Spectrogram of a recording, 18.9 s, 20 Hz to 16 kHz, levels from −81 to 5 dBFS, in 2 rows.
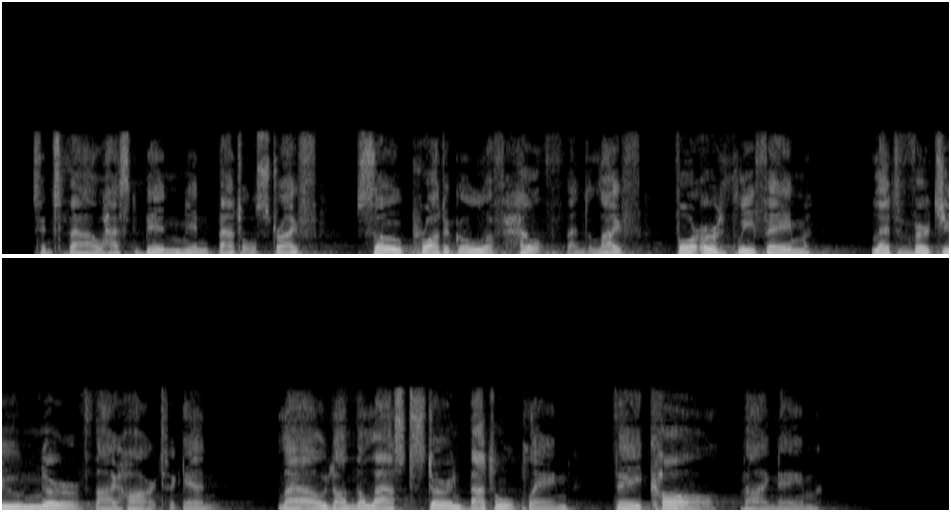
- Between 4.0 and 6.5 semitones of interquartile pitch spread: Yes, wide, 5.4 semitones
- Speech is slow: Yes, slow, 90 wpm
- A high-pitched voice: No, low, 130 Hz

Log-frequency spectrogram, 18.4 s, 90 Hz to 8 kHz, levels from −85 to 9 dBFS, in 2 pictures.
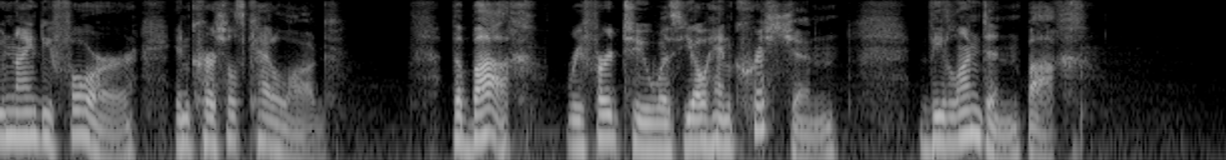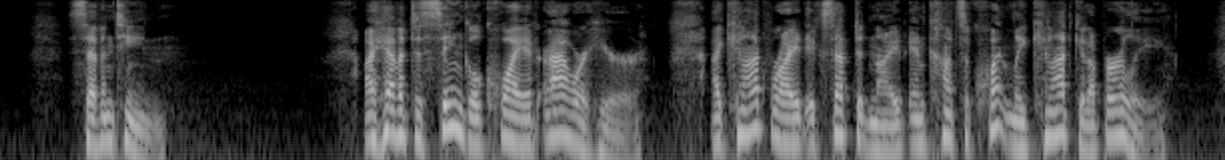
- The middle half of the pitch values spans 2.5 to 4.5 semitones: No, average, 5.3 semitones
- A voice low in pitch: No, medium, 145 Hz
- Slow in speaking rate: Yes, slow, 115 wpm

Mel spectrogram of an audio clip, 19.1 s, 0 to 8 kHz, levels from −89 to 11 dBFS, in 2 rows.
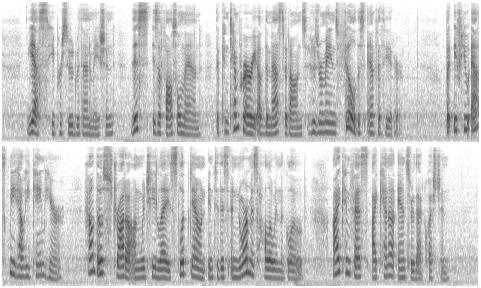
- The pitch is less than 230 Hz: Yes, high, 190 Hz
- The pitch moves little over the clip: No, average, 3.6 semitones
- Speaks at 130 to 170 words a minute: Yes, average, 165 wpm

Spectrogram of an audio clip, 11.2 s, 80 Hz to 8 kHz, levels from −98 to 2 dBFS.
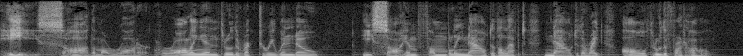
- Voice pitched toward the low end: Yes, low, 115 Hz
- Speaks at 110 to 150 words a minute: Yes, average, 145 wpm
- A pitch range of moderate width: No, wide, 5.8 semitones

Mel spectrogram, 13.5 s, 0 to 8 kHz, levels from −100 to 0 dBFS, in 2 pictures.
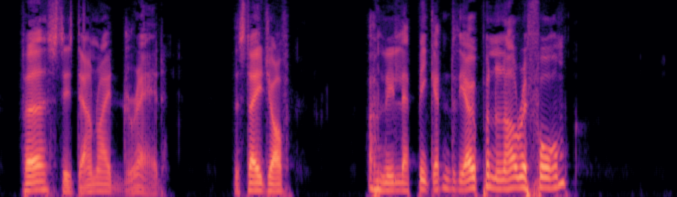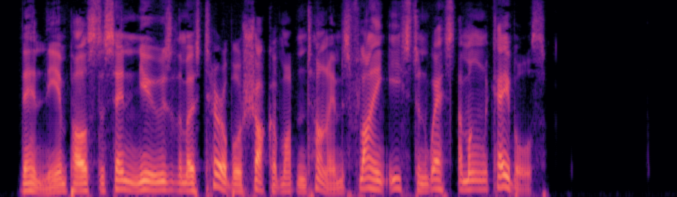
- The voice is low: Yes, low, 110 Hz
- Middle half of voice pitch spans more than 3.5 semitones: Yes, average, 4.5 semitones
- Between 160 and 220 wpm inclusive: Yes, average, 170 wpm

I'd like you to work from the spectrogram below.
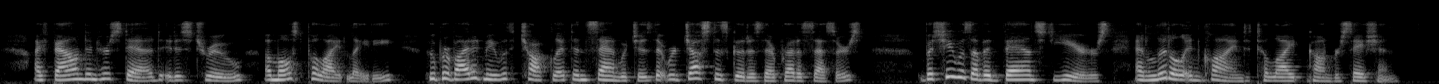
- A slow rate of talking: No, average, 165 wpm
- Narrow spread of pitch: No, average, 5.2 semitones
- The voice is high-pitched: Yes, high, 205 Hz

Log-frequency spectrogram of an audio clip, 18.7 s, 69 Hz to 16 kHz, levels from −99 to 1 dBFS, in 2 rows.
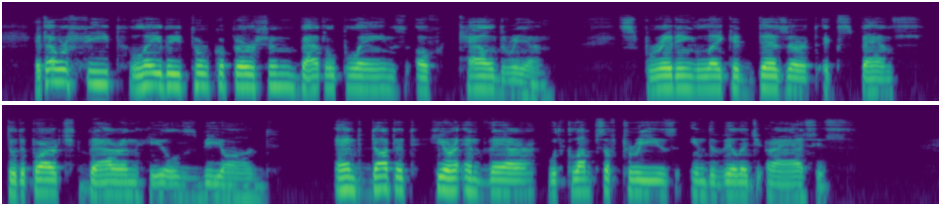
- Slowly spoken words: Yes, slow, 110 wpm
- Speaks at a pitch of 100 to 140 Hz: Yes, low, 135 Hz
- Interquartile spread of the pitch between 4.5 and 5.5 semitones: No, average, 4.0 semitones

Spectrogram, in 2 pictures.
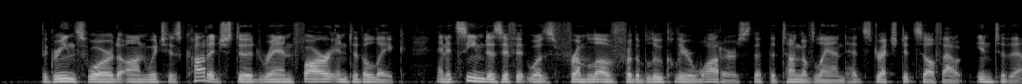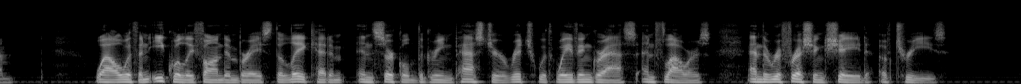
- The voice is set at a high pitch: No, low, 110 Hz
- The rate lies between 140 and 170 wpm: No, average, 180 wpm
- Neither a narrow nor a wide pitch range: No, narrow, 2.3 semitones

